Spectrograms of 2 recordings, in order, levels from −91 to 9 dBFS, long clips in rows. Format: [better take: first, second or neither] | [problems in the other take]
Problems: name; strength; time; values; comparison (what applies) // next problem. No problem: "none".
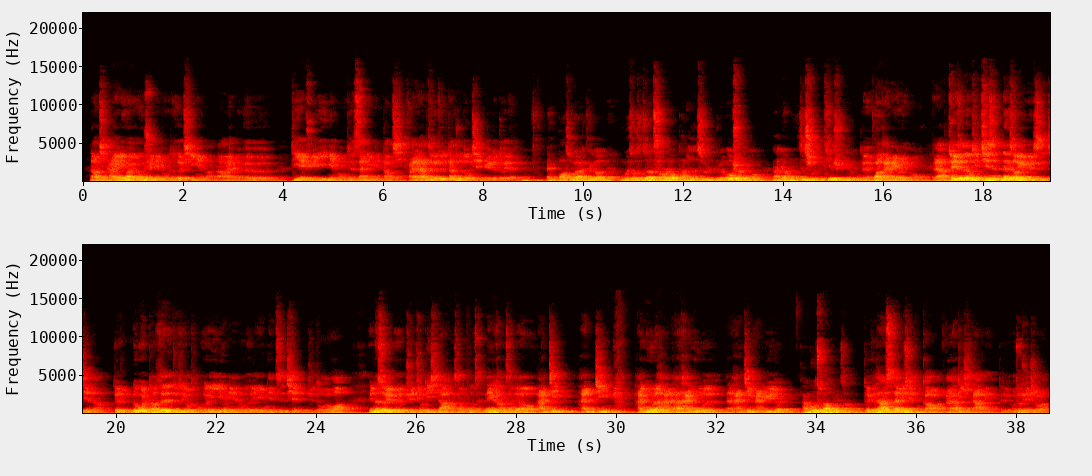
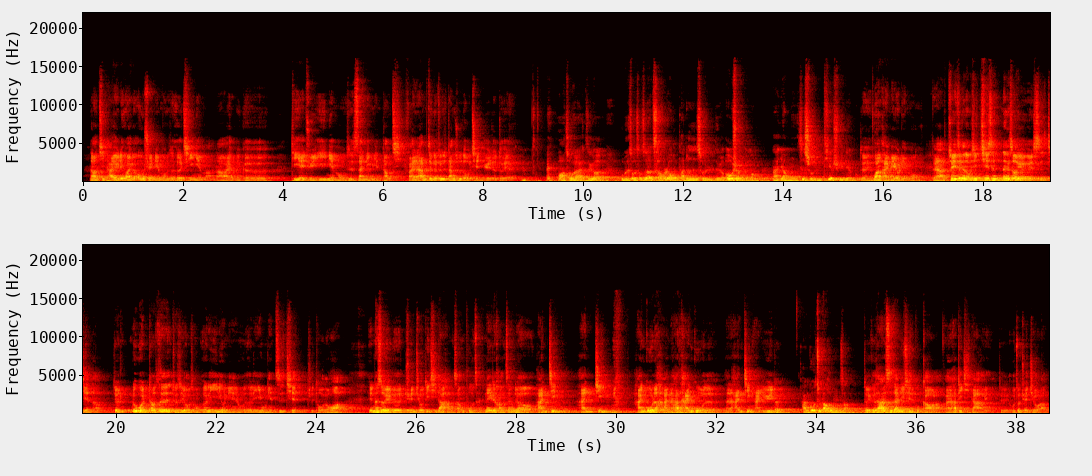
second | room echo; strong; dies away in 1.5 s; slight in the second // off-mic speech; far; somewhat distant in the second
